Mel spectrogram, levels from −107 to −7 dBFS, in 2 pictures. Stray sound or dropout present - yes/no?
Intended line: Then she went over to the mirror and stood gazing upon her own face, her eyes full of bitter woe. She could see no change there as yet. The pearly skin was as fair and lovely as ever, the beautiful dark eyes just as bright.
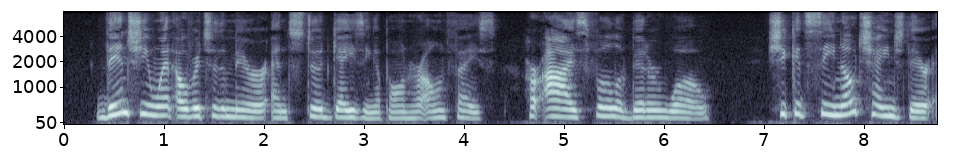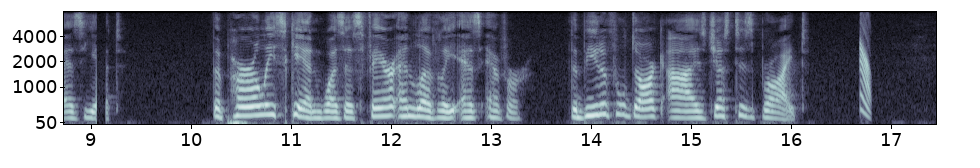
yes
